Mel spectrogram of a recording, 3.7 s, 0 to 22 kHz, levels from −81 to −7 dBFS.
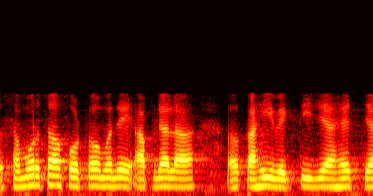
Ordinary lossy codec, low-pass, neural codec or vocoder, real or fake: none; 3.6 kHz; codec, 16 kHz in and 24 kHz out, 1 kbps, XY-Tokenizer; fake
